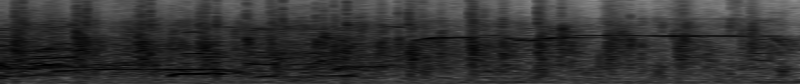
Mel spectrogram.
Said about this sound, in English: I know it's very late, but I think we should have a little round of applause for the two-time World Heavyweight Champion.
